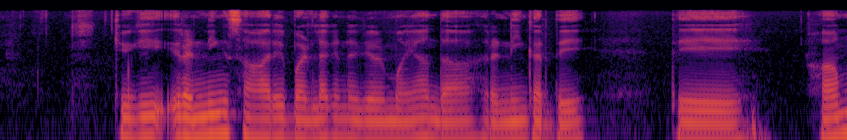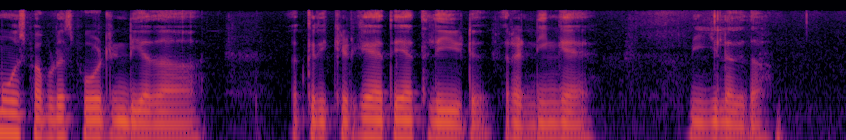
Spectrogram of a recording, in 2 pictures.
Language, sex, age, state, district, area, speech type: Dogri, male, 18-30, Jammu and Kashmir, Samba, urban, spontaneous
